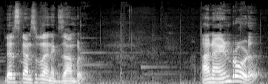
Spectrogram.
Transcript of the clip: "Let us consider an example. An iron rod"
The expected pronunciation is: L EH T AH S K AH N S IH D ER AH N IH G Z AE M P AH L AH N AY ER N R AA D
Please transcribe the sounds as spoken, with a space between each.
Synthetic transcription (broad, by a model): L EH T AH S K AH N S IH D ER AH N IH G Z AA M B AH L AH N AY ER N R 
